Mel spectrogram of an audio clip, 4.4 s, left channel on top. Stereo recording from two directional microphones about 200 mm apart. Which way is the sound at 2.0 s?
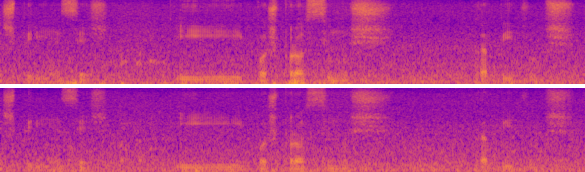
35° left (ahead or behind).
